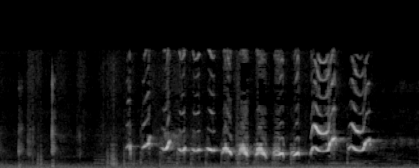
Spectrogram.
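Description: Greater green leafbird: a quick run of about a dozen clear, varied whistled notes, closing with higher swooping phrases, over a faint low hum.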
